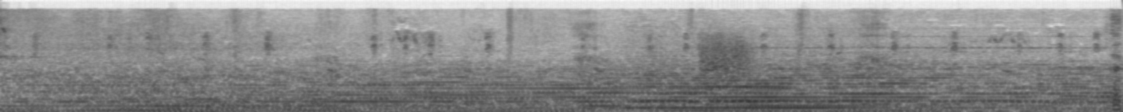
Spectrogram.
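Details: Dark, tense orchestral music with sustained low tones fills the recording, with no animal voice heard. Steady harmonic drones dominate throughout, with a brief brighter swell near the end.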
